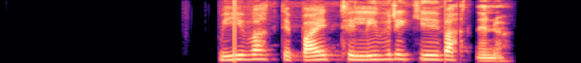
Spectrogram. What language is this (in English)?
Icelandic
